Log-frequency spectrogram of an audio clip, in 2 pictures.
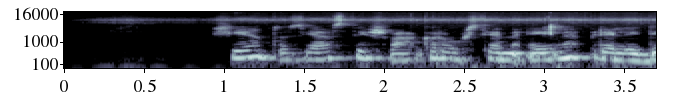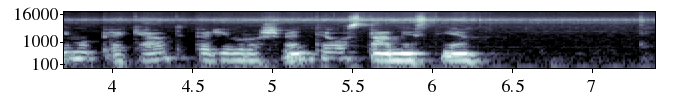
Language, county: Lithuanian, Vilnius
